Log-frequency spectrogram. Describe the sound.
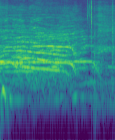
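An audience cheers and whoops, many voices overlapping in a loud, sustained burst that tapers slightly over about two seconds, with a couple of sharp claps near the end.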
